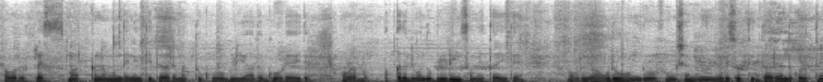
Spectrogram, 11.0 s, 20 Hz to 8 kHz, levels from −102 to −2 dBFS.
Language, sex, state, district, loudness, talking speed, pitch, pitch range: Kannada, male, Karnataka, Chamarajanagar, -17 LUFS, 115 wpm, 125 Hz, 125-130 Hz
